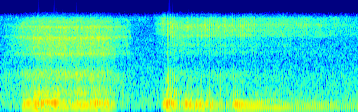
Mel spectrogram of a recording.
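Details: Sleeper with two rough, rattling breaths drawn in, and a softer third starting; ordinary snoring.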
